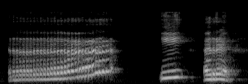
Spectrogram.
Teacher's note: Y entonces en castellano, les decía, tenemos las dos vibrantes alveolares, cuando la el ápice de la lengua se apoya en los alvéolos y vibra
